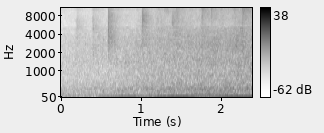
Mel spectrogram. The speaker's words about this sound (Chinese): 雨声淅淅沥沥的下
